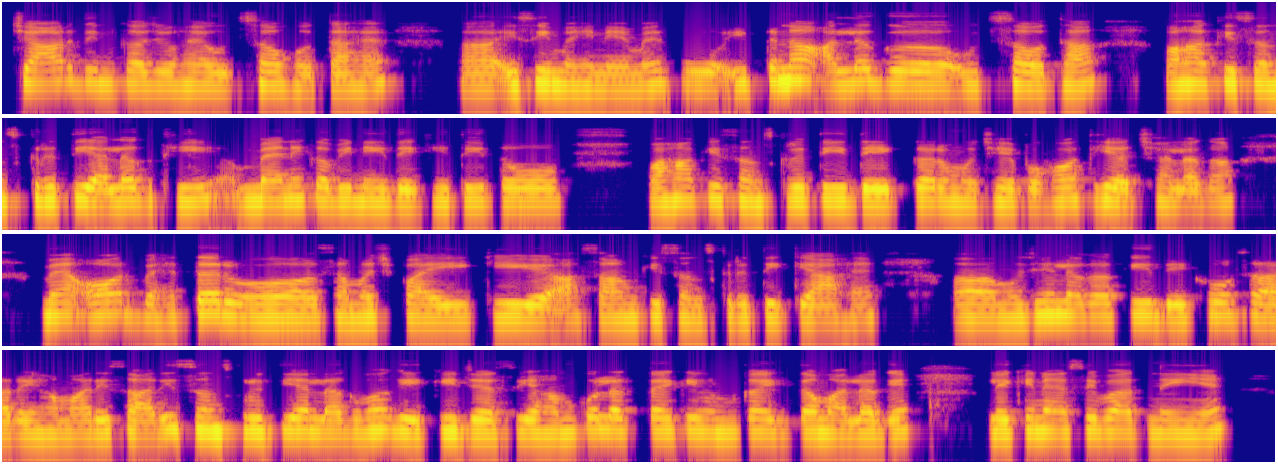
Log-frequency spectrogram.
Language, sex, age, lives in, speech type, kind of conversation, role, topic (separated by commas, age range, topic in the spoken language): Hindi, male, 18-19, India, conversation, unstructured, none, क्या कभी किसी धार्मिक उत्सव ने आपको आश्चर्यचकित किया है?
